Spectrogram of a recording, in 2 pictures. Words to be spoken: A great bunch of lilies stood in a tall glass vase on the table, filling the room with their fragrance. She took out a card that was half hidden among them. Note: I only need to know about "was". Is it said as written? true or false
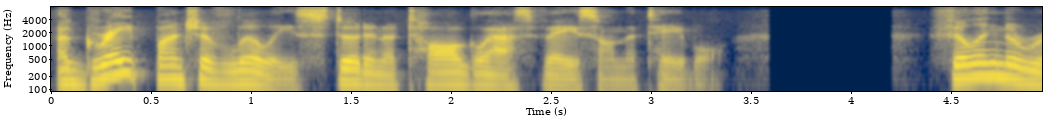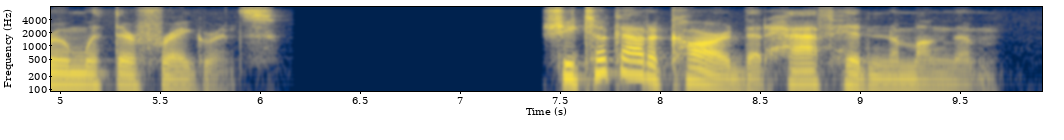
false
